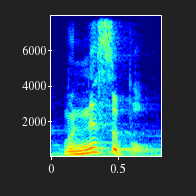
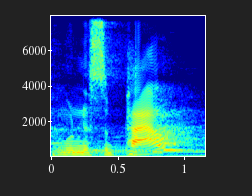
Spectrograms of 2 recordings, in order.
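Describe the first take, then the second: First: The second syllable is stressed. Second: The second syllable is not stressed. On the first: The speaker calls it right. "The stress should be there in the second syllable" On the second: The speaker calls it wrong. "This is incorrect. The stress is wrong here"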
